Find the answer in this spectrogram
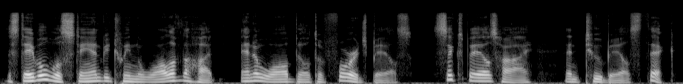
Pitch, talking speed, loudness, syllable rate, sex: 130 Hz, 210 wpm, -19 LUFS, 4.7 syllables/s, male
